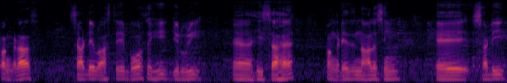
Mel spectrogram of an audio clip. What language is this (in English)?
Punjabi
